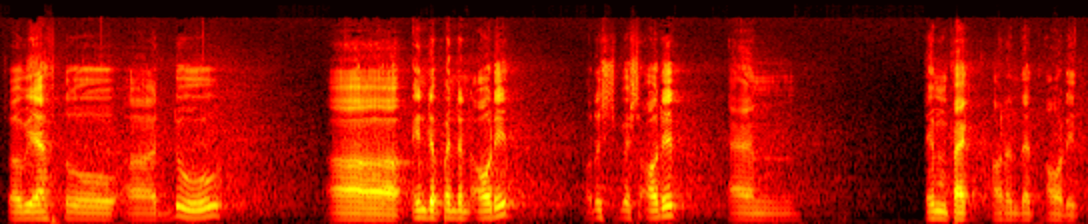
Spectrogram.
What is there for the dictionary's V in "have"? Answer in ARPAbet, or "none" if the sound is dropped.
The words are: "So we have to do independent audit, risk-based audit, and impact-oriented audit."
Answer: F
